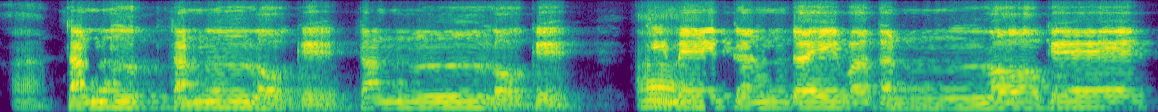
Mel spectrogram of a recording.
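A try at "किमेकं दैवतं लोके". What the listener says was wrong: ரொம்ப இழுத்து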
